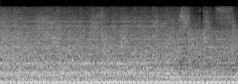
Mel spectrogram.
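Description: Heavy metal band playing an instrumental passage with no vocals: distorted guitars and drums over a dense, driving low end that pulses fast and evenly.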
